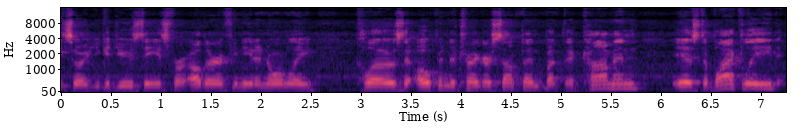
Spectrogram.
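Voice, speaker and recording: A man's voice: medium pitch, dark tone. A man presents a piece of hardware as a company demonstrator. He speaks in a mid-range voice and takes things methodically, explaining each part in turn. The delivery is that of a practical instructional walkthrough.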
